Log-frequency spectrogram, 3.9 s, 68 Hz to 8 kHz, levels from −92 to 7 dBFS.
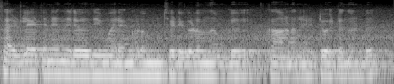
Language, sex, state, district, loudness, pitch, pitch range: Malayalam, male, Kerala, Kollam, -13 LUFS, 110 Hz, 110-115 Hz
